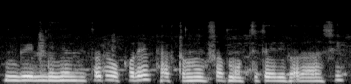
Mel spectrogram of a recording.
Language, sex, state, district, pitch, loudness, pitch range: Bengali, female, West Bengal, Paschim Medinipur, 180 Hz, -13 LUFS, 170-190 Hz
